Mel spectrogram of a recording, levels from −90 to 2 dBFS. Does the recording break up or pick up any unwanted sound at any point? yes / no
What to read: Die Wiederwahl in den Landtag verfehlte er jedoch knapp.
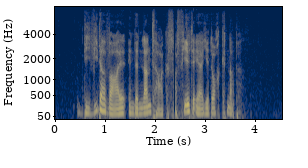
yes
